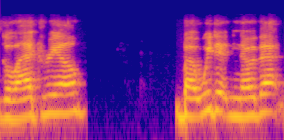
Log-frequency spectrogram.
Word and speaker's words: Galadriel: it's it's in in the token world is pronounced Galadriel but we didn't know that when I was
